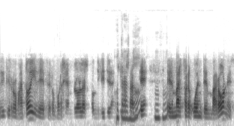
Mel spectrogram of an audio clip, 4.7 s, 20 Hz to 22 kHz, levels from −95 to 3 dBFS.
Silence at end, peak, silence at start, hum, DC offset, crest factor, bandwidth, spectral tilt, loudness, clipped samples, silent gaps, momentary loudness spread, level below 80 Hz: 0 s; -6 dBFS; 0 s; none; under 0.1%; 20 dB; 8 kHz; -6.5 dB/octave; -25 LUFS; under 0.1%; none; 11 LU; -72 dBFS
